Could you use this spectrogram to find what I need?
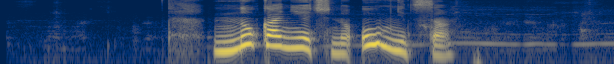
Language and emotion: Russian, positive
